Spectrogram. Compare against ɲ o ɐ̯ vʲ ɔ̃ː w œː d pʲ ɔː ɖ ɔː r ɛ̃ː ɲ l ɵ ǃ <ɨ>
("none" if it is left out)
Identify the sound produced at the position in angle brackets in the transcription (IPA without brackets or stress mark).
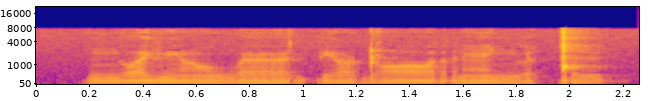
ɨ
